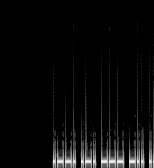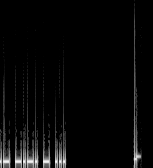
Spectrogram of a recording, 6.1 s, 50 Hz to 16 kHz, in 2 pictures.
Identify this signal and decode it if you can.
Morse code, heard as a keyed tone, about 30 wpm, 700 Hz. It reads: PRODUCTS
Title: ES:S Suffix - Top 100 Words with Base Words 30wpm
